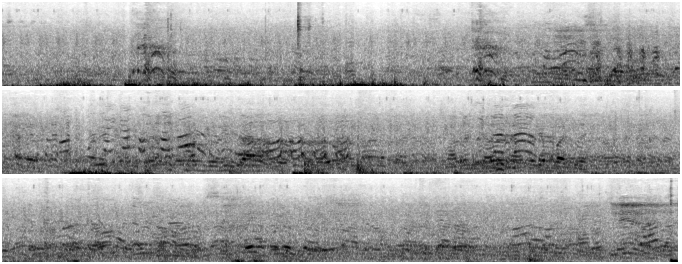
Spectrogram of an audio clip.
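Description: A crowd of men talk over one another nearby.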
